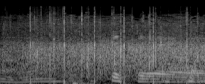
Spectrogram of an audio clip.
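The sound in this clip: A round of applause breaks out, a loud, even patter of clapping while voices talk over it.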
